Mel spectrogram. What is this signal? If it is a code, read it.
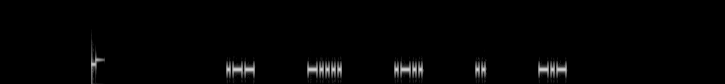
Morse code, heard as a keyed tone, about 40 wpm, spaced as for 14 wpm, 700 Hz. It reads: W6LIK
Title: USA Call Signs - 5 Characters - 6x Character Spacing - 40wpm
